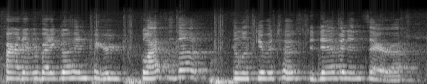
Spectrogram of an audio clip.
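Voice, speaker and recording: A woman's voice: high voice, steady tone, fast, music in the background. A woman emceeing a wedding reception, cheerfully leading the guests in a toast. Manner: upbeat, cheering. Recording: echoey room with a noisy crowd.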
